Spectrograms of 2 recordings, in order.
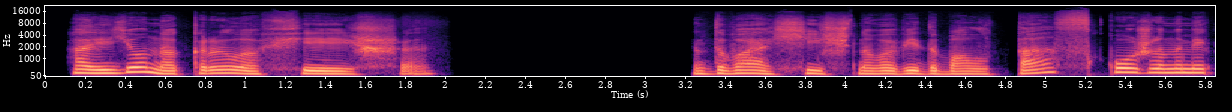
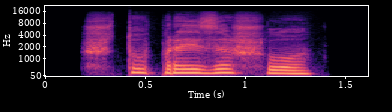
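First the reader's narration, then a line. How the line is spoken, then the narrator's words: Quiet trembling question. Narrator (Russian): негромко спросила, чувствуя, как ее начинает трясти с головы до ног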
